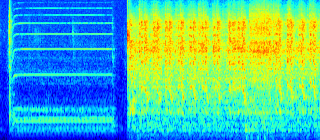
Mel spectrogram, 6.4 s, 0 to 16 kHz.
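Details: Honda CB125F with bent frame and many worn parts, started after repeated fuel priming: fuel-pump hum, brief crank, then the engine catches and settles into a steady, even tick-over. Normal idle, though noted as not the healthiest.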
